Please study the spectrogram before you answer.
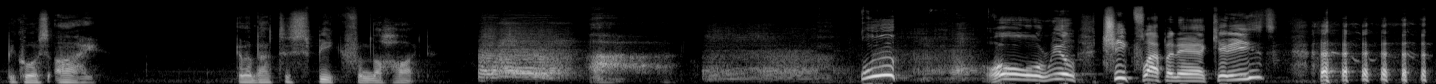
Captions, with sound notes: because I am about to speak from the heart [farting] oh, a real cheek flapper there, kiddies [Laughing]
